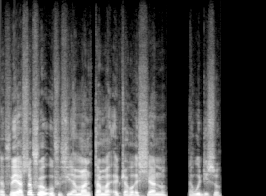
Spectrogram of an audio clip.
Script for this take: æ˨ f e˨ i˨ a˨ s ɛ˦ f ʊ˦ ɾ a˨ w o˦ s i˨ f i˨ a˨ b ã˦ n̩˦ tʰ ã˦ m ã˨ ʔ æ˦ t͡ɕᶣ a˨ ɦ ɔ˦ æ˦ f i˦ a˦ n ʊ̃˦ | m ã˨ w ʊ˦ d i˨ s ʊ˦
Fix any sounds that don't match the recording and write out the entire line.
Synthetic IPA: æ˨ f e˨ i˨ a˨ s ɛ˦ f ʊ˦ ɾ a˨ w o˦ f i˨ f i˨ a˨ m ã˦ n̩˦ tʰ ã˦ m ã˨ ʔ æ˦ t͡ɕᶣ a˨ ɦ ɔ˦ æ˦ ɕ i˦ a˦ n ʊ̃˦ | n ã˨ w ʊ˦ d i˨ s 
